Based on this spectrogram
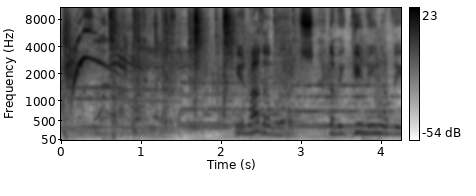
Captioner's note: clanking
